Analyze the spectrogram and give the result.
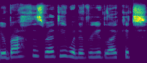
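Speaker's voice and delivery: tender, gentle, high, quick voice. Retelling how they back off after her side-eye and speak to her, softer voice. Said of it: "in a softer voice".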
